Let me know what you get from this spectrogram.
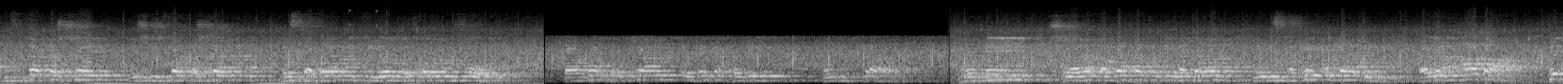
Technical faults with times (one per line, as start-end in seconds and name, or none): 5.44-9.50 input switched to a poorer device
